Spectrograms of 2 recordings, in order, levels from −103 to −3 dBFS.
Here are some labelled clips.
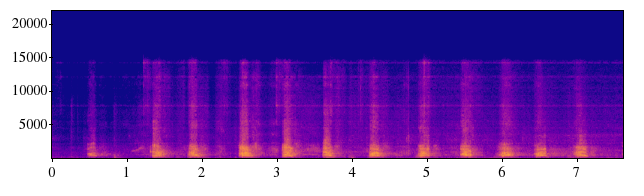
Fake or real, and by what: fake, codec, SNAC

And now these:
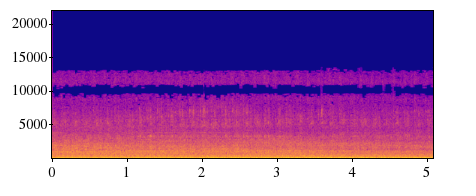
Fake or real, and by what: real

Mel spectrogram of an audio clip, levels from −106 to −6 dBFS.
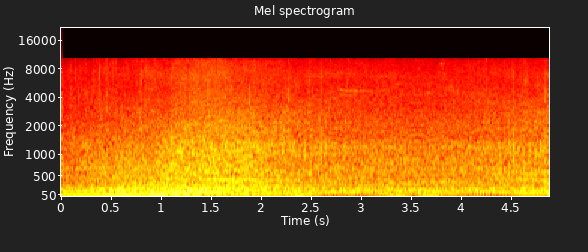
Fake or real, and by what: real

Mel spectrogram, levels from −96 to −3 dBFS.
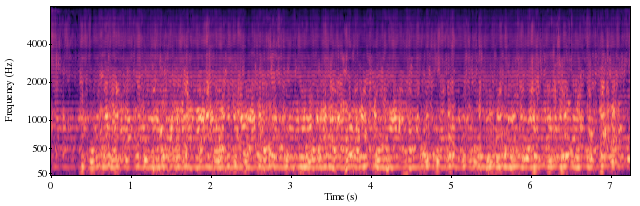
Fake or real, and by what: fake, vocoder, BigVGAN v2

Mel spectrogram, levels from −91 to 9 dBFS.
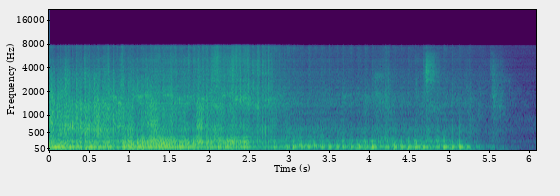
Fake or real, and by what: fake, codec, ZipCodec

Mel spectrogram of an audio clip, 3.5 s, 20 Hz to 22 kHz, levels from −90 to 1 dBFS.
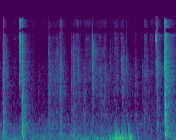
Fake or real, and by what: real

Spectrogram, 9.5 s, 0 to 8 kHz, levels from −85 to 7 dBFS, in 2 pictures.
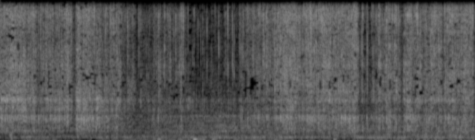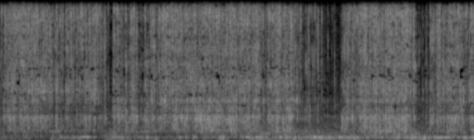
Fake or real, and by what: real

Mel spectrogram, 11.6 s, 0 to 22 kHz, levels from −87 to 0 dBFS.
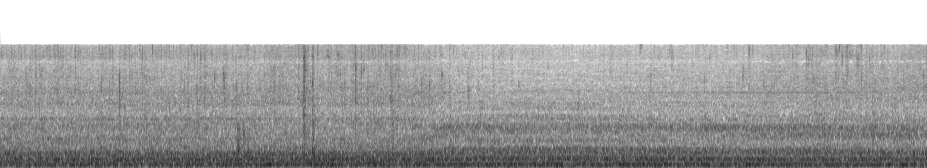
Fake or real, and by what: real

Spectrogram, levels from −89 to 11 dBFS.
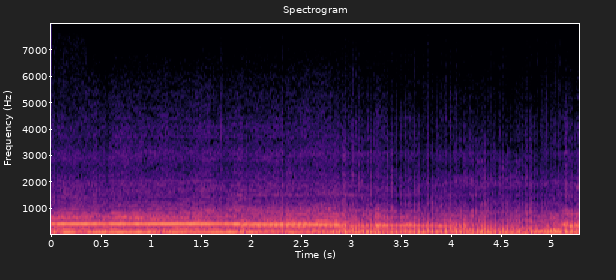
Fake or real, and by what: fake, codec, SNAC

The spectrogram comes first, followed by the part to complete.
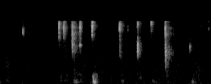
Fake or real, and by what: real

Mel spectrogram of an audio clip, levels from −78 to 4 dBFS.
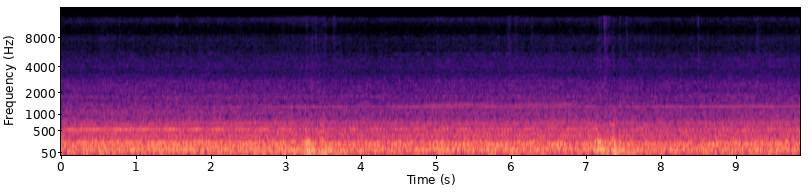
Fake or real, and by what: real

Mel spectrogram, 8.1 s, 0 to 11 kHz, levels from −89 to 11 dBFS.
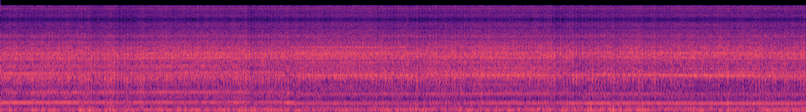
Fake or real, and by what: real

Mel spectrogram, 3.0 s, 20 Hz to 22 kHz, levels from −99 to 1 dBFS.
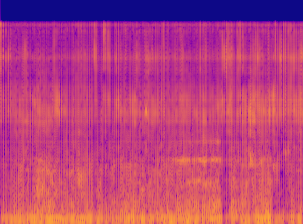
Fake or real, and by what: fake, vocoder, BigVGAN v2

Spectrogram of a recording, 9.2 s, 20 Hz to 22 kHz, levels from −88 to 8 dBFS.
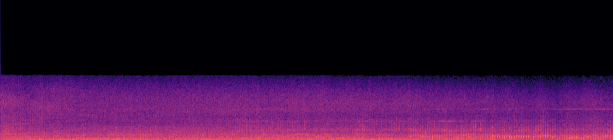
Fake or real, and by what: real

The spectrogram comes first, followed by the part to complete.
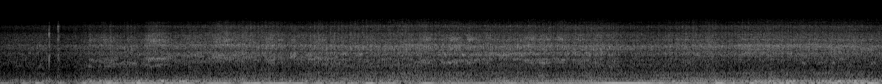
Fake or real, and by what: real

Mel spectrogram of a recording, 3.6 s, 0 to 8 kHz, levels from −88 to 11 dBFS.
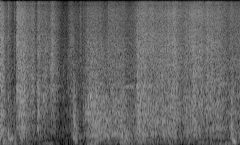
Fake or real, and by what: fake, codec, DAC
